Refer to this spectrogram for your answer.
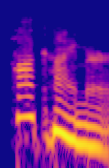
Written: hochheimer

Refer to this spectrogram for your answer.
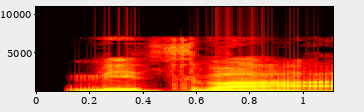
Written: mitsvah

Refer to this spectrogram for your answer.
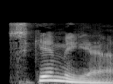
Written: skimmia

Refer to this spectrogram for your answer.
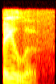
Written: bailiff

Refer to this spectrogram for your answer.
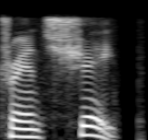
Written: transshape

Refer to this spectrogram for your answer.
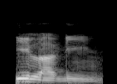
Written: ilorin

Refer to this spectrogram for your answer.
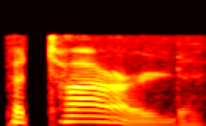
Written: petard

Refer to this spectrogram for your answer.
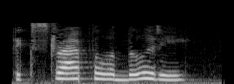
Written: extrapolability

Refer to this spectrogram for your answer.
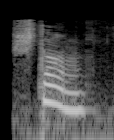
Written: schtum

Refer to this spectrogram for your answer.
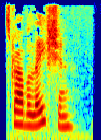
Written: strobilation

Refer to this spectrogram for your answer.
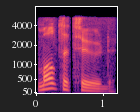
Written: multitude

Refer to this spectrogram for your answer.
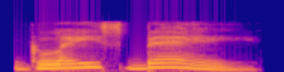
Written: glace bay

